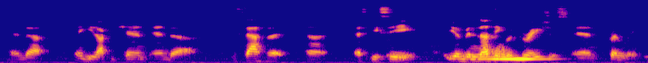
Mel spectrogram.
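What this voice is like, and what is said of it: Rough, sick-sounding voice. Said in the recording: “Please pardon my voice. I'm recovering from a cold.”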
